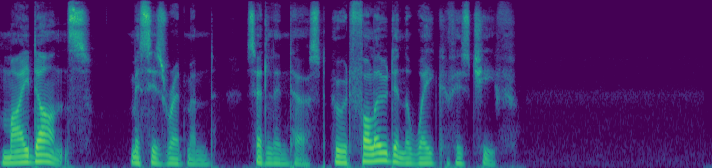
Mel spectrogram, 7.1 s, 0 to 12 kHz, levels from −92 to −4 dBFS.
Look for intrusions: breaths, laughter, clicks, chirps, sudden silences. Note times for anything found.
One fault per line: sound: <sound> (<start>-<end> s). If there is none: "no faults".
no faults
